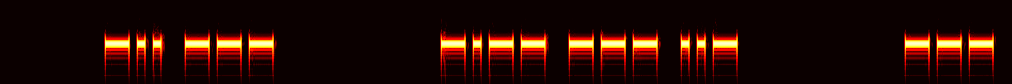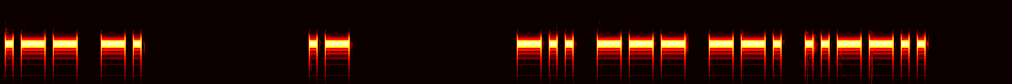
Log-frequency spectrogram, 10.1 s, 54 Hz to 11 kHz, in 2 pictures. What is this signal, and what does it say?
Morse code, heard as a keyed tone, about 32 wpm, 700 Hz. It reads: DO YOU OWN A DOG?
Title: 3x Word-Spacing - Sentences from Top 400 Words - 30wpm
